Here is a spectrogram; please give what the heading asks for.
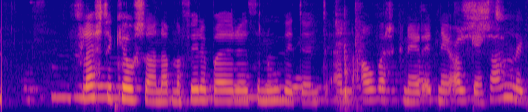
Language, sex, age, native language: Icelandic, female, 18-19, Icelandic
